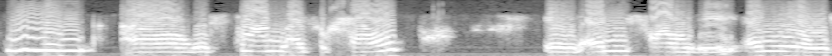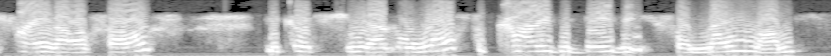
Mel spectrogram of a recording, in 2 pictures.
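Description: A woman from Nigeria calling into a radio show, talking in halting bursts with many fillers over a phone line. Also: on the high side, a bit bright, no echo. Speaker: radio call-in caller. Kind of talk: phone-in chat.

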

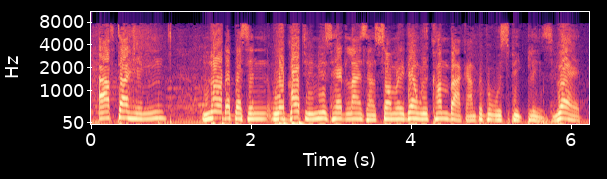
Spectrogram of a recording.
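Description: A man's voice: fairly high pitch, steady tone, fairly quick, darkish tone. A man hosting a live radio broadcast in a formal, emphatic, oratorical way. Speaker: radio host. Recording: dry, slightly dull radio sound.

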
